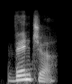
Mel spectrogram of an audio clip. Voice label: "venture", Indian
